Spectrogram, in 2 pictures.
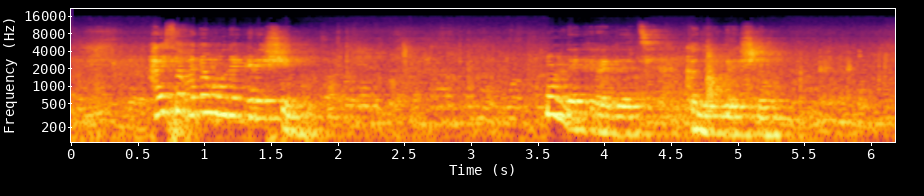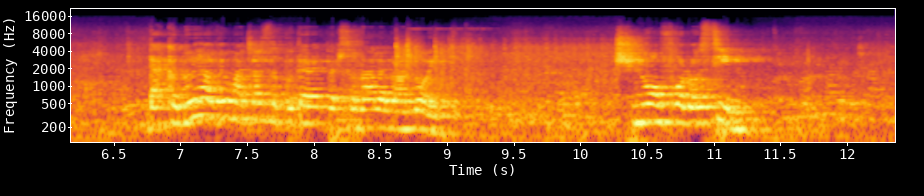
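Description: A young man speaks with animation through a microphone in a large echoing hall.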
